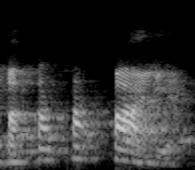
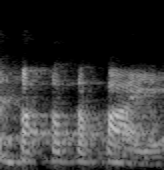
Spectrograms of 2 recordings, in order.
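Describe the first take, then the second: First: "batata palha" with a clear lh; pronúncia correta. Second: "batata paia" with a y glide, no l; pronúncia errada. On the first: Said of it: "é batata palha". ("batata palha", com "lh" bem pronunciado) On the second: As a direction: say "paia" as PIE-a. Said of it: "não é batata paia". ("batata paia", sem o som de "lh") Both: Shown as a demonstration.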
